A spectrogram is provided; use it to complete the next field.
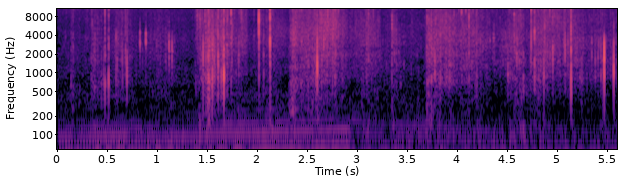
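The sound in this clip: Footsteps crunch over the floor of a pine forest as a dog races through and its owner runs after it. Scattered, irregular crunches and rustles vary in loudness, with a few sharper snaps.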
